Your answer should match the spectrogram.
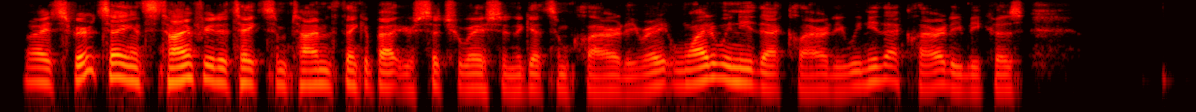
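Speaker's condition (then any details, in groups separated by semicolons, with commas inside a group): No condition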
